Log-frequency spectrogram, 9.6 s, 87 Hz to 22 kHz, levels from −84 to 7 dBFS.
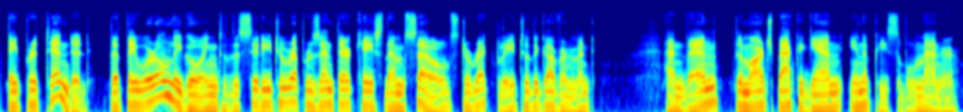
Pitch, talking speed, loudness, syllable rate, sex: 120 Hz, 180 wpm, -20 LUFS, 5.5 syllables/s, male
